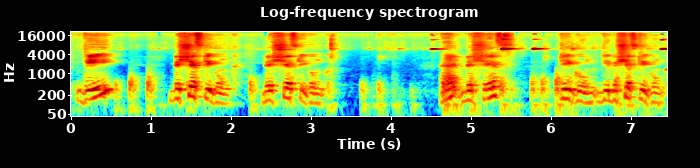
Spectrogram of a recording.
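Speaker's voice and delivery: slow, stretched Beschäftigung; slow model word. Shown as a demonstration. Teacher slowly modelling Beschäftigung for the learners. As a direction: draw Beschäftigung out slowly and clearly. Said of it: "क्या कहेंगे?".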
